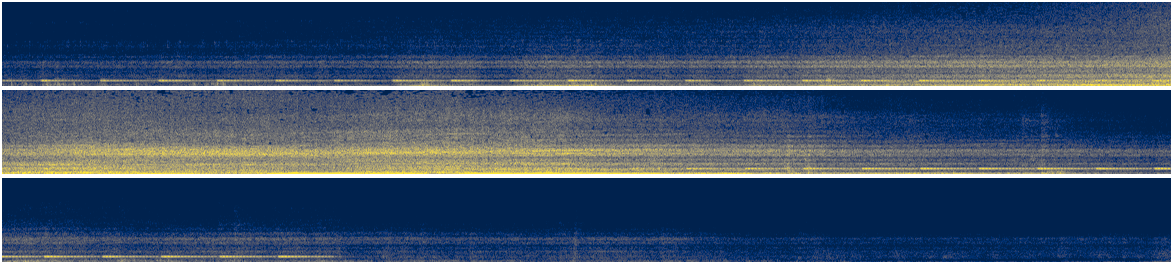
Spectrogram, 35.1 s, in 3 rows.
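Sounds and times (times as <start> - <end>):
diesel train engine drone: 0.0 - 35.0
rail noise: 0.0 - 35.0
level crossing bell ringing: 0.2 - 13.4, 16.4 - 26.8.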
